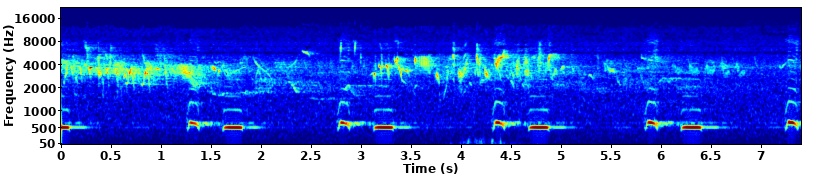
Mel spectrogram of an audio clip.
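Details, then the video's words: Clear low two-note calls from a cuckoo, high then low, repeating about every one and a half seconds, with busy chirping of other birds behind. "Voice of Cuckoo"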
